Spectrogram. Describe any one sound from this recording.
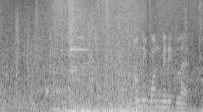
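A powerful energy blast roars and rumbles.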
